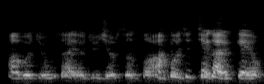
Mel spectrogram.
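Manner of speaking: high, urgent repentant plea; pleading prayer. Retold or imitated. Preacher answering the Father's longing, urgent pleading prayer.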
